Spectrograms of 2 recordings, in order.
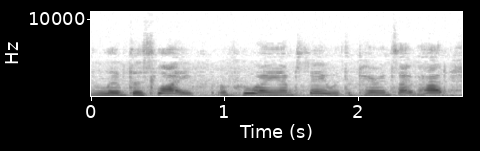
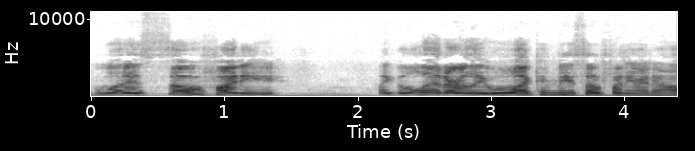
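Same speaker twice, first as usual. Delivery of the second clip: incredulous demand; 3 semitones higher, 9 dB louder than usual. Retold or imitated. Acting out the puzzled shaman.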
